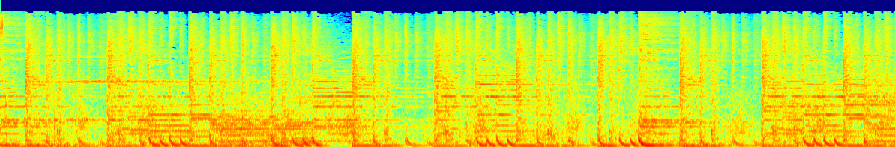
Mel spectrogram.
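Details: Loud electronic music with a heavy beat and dense instrumental layers fills the whole recording.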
